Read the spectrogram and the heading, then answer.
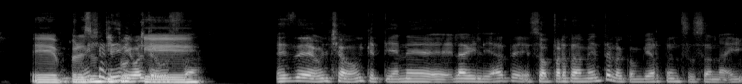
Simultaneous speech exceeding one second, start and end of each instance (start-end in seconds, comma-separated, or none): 0.6-2.0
